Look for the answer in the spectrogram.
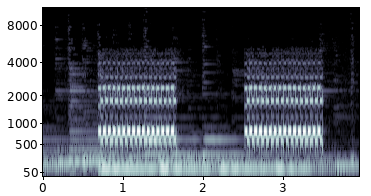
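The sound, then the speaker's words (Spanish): A telephone rings twice in steady bursts, each a rapid warbling trill lasting about a second, separated by a short pause, with a low hum underneath; a phone call between two friends in Madrid on a Sunday afternoon. “Una aburrida tarde de domingo después de comer, dos amigos y residentes en Madrid hablan por teléfono.”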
